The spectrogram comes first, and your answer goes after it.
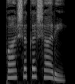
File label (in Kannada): "ಪಾಶಕಶಾರಿ", Kannada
